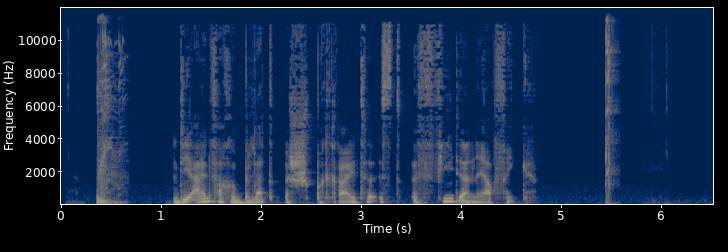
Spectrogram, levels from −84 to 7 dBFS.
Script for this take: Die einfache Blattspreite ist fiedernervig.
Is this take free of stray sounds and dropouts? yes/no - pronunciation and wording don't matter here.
no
